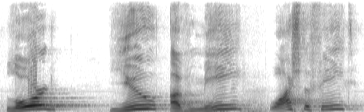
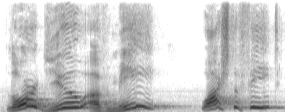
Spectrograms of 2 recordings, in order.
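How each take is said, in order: First: Slow, high, loud "you of me wash the feet" with "you" stressed; literal word order, emphatic. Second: Much higher, slow "you of me", climbing up to "feet"; stronger emphatic repeat. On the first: Preacher reading Peter's words literally, slow and emphatic. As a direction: spell out "you of me" word by word, slowly. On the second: Preacher repeating Peter's words literally, climbing higher in disbelief. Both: Shown as a demonstration. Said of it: "Literally, this is how it reads, ... for emphasis".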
